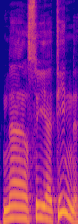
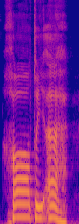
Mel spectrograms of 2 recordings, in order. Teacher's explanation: quand je fais la liaison, je dis nasiyatin, je dis kadhibatin, et quand je m'arrête, et donc il n'y a plus de liaison, je dis khati'ah, parce que c'est la fin du verset.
